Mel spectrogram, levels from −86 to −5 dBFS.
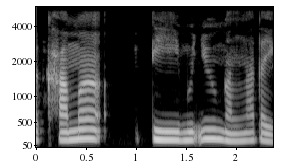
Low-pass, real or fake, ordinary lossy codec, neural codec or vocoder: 5.4 kHz; real; none; none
